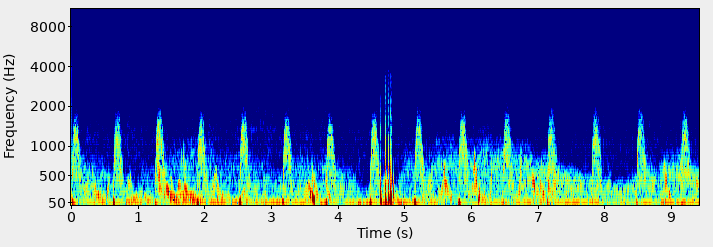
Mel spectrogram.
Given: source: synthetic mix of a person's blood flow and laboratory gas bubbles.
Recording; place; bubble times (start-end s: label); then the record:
Doppler ultrasound of blood flow; subclavian vein
no bubbles
From the record:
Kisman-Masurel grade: 000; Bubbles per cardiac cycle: 0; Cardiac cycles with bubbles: 0%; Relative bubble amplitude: no bubbles discernible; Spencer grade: 0 (complete lack of bubble signals)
